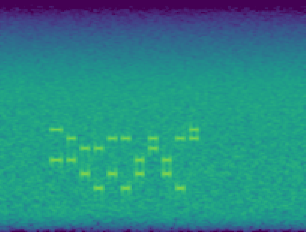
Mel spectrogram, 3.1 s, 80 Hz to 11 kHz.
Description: Multi-frequency trunk signalling (R1, as on North American trunks), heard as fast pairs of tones, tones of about 70 ms, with phone line noise. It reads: KP 954873037 ST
